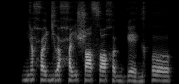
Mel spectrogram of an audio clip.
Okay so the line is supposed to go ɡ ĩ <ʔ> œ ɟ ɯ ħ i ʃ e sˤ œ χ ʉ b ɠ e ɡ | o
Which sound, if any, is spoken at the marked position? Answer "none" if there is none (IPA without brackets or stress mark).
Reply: ħ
